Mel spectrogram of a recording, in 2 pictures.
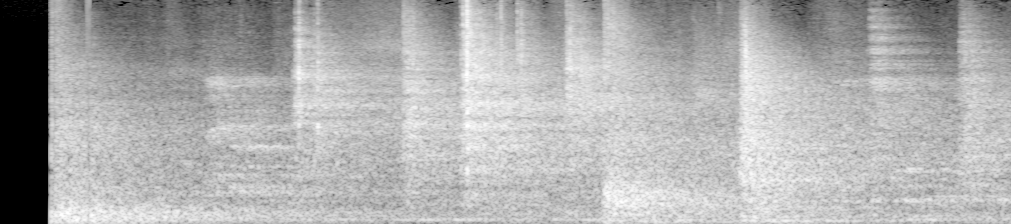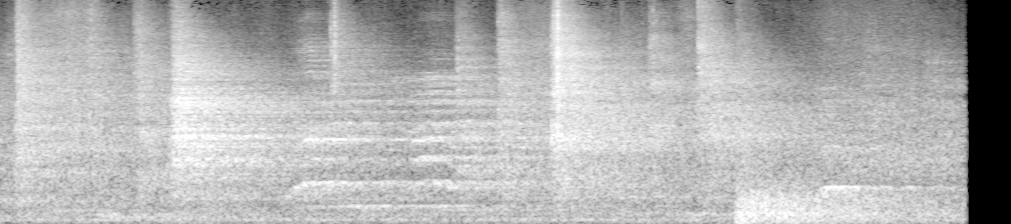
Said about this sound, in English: So now if you're thinking to yourself, that's just another audio clip of someone taking shots on goal, you would be right.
